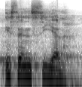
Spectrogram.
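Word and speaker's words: essential: इसे पढ़ेंगे एसेंशियल। क्या पढ़ा जाएगा मेरे दोस्त? एसेंशियल। ठीक है? यानी इसका उच्चारण हो जाएगा एसेंशियल। टी आई एल का उच्चारण सी एल।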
